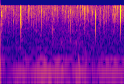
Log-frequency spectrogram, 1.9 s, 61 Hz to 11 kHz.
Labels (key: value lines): label: biophony, midshipman
recorder: SoundTrap 500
